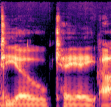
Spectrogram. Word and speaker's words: Tokaji: Tokaji. I think that's Yeah, right. looks like Tokaji. And what do we say? It's Hungarian. You also see it Right. Tokai sometimes.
